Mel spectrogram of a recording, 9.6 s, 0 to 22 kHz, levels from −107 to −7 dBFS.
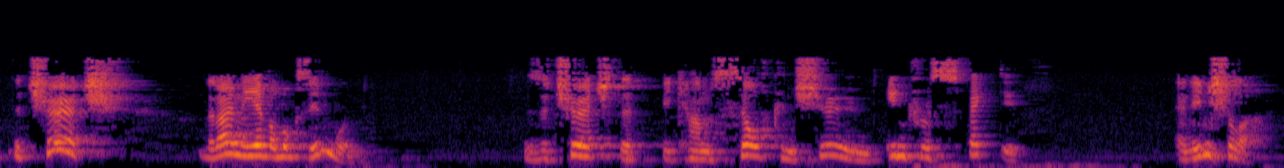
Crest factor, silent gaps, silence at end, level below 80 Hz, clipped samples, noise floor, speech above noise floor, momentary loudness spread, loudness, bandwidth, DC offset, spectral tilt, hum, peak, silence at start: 24 dB; none; 0.15 s; -80 dBFS; under 0.1%; -86 dBFS; 42 dB; 15 LU; -43 LUFS; 6.4 kHz; under 0.1%; -1.5 dB/octave; none; -22 dBFS; 0.1 s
